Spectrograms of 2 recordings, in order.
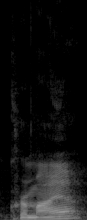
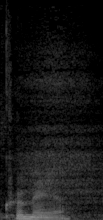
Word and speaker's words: Crimea: the monarch of Crimea I might have pronounce that wrong too kramaya uh no it's Crimea yeah yeah um the monarch of crime monarch of Crimea second to last question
